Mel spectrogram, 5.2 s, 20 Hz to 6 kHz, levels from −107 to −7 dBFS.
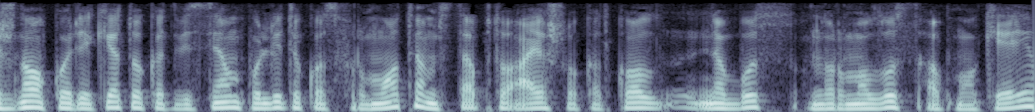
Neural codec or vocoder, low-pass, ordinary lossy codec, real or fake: none; 5.4 kHz; MP3, 48 kbps; real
